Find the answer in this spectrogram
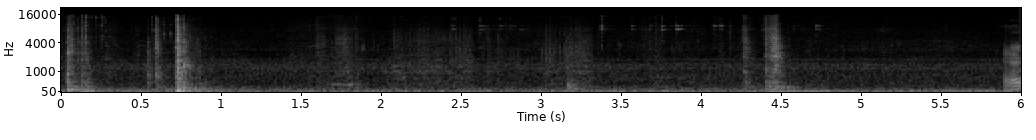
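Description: Car keys jangling in the trunk lock of a 1969 Dodge Dart, with a sharp click a little under a second in as the lock turns and the latch lets go, then a further knock about four and a half seconds in as the trunk lid is raised.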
